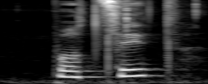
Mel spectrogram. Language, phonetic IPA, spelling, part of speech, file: Czech, [ˈpot͡sɪt], pocit, noun, Cs-pocit.ogg
- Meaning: 1. feeling 2. sensation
